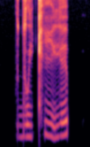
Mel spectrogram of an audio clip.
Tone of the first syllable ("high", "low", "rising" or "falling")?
low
